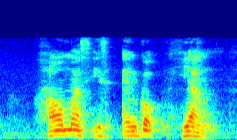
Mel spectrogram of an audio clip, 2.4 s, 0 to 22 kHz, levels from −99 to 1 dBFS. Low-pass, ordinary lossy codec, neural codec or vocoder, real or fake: 7.2 kHz; none; none; real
